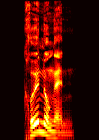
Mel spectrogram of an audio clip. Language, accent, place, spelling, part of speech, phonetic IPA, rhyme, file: German, Germany, Berlin, Krönungen, noun, [ˈkʁøːnʊŋən], -øːnʊŋən, De-Krönungen.ogg
- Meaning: plural of Krönung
